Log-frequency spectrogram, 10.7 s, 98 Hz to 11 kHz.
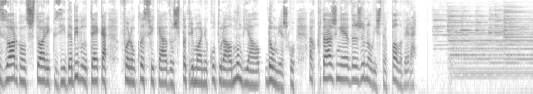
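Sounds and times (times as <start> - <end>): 
speech: 0.0 - 9.2
carillon bells of the National Palace of Mafra in Portugal ringing: 8.6 - 10.6.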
